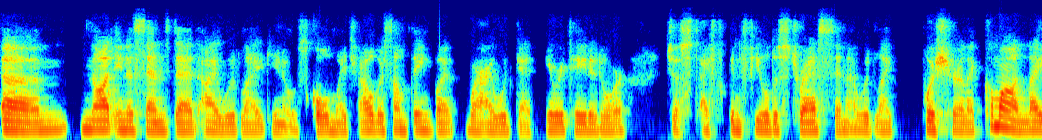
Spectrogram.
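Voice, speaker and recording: At a moderate pace, a woman speaks in a Dutch accent with a very deep, low pitch and monotone, flat intonation. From Netherlands. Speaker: spiritual coach. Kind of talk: interview. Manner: talkative.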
